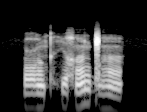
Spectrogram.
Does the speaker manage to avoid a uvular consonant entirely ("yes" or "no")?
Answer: no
